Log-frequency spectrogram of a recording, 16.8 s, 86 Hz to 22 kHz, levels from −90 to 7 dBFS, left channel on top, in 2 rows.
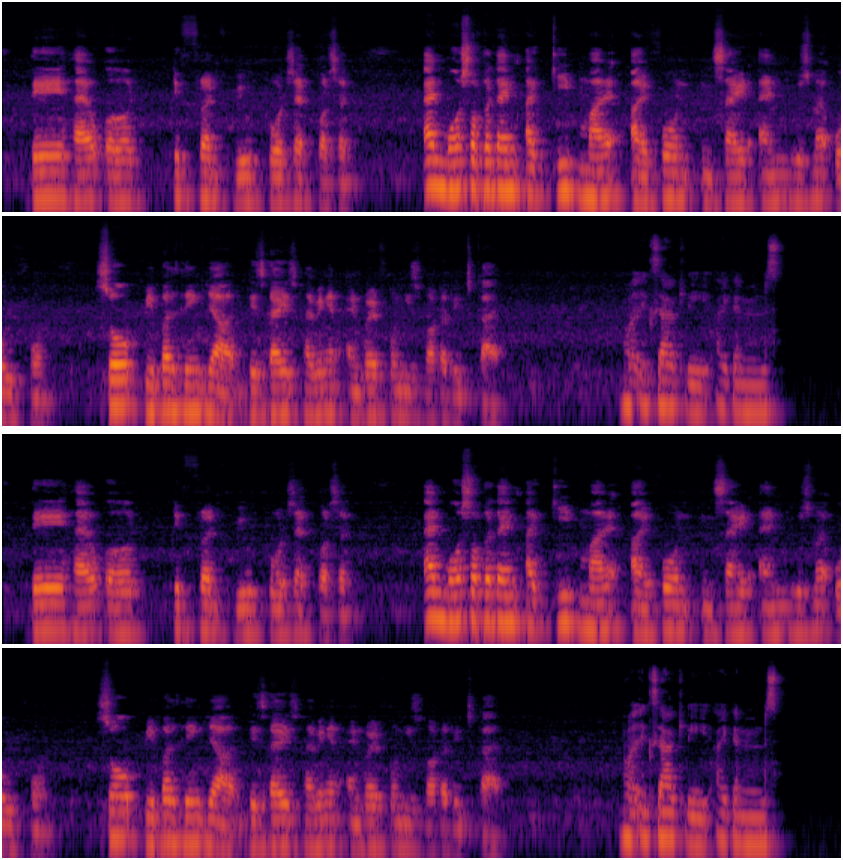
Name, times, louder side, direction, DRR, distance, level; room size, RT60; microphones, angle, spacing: voice 1, 0.3-1.3 1.7-3.5 4.2-8.8 9.4-13.4, left 2 dB, 40° left, 7 dB, 0.6 m, -33 dB
voice 2, 14.6-16.1, right 2 dB, 30° right, 6 dB, 0.5 m, -37 dB
3.4 x 2.4 x 4.2 m, 0.25 s
head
